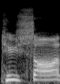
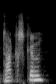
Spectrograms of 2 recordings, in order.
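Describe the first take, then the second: First: It is said the usual way, without a k. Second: It is said with a k sound in the middle.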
